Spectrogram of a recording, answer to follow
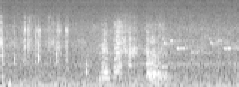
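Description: Near silence: faint outdoor background with a few soft clicks and rustles.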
